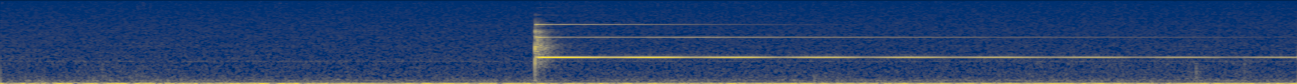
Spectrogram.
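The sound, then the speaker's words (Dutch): A single singing bowl is struck once, giving a clear ringing tone with bright overtones that sustains and slowly fades over several seconds above a soft background hiss. No one speaks. “Als je de klank hoort van de klankschaal, volg het geluid.”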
